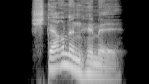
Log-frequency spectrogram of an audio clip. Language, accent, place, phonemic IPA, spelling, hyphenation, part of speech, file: German, Germany, Berlin, /ˈʃtɛrnənˌhɪməl/, Sternenhimmel, Ster‧nen‧him‧mel, noun, De-Sternenhimmel.ogg
- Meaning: starry, starlit sky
